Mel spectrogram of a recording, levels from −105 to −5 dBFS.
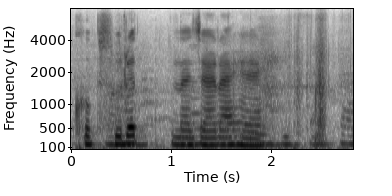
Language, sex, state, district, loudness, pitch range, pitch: Hindi, male, Bihar, Patna, -17 LUFS, 150-165 Hz, 155 Hz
